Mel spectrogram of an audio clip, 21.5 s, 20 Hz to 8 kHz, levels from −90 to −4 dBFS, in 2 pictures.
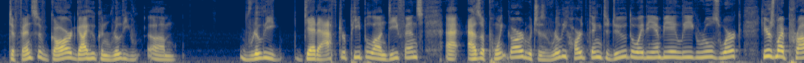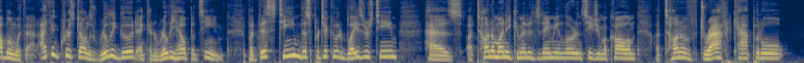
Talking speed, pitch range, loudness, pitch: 205 wpm, 170-220 Hz, -26 LUFS, 195 Hz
